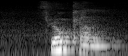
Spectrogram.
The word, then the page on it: flunkern: /ˈflʊŋkɐn/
